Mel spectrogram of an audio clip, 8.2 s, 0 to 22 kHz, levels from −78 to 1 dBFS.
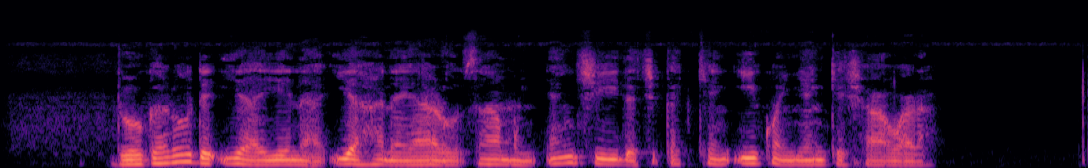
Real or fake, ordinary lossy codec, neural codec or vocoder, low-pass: fake; AAC, 32 kbps; vocoder, 44.1 kHz, 128 mel bands, Pupu-Vocoder; 10.8 kHz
